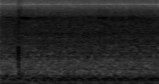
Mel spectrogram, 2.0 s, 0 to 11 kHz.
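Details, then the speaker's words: 2011 Ford F550 6.7 Powerstroke diesel at idle that knocks and keeps blowing return lines apart. The rapid knock persists with one good injector cut out; shutting down injector 4 makes it go away. Injector knock. "the knock is still there we'll go back okay so listen to what happens when injector 4 gets shut down our noise goes away"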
